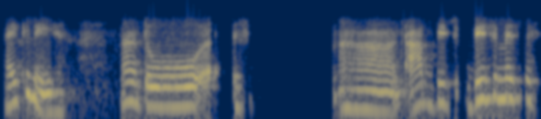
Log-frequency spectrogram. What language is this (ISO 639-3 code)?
hin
